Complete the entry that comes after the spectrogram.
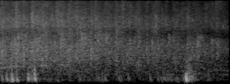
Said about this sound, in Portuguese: Dê um aplauso ao Espírito Santo.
